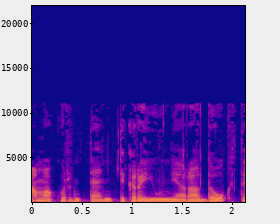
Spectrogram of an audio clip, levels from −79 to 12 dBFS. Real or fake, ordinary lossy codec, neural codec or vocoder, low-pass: real; MP3, 48 kbps; none; 14.4 kHz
